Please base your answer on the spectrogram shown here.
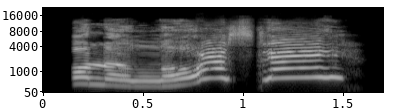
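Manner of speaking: put-on high, slow, loud old woman voice. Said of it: "And that's what it sound like".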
